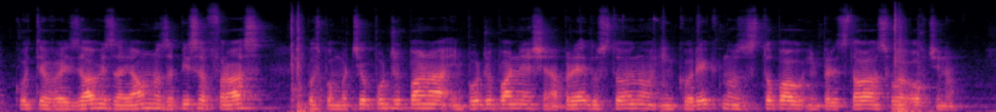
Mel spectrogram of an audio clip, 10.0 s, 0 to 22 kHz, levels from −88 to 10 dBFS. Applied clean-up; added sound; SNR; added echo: none; Slam; 19 dB; none.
